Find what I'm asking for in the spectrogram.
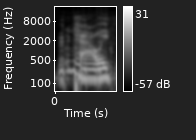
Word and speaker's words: Powe: People always want to be Powie or Poe or Mama, and I'm just like, so how do you say L-O-W-E? Low, R-O-W-E, row, P-O-W-E, Powie. Why? – Cool whip. – So the same thing with Battelle. I'm like C-A-T-T-L-E.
